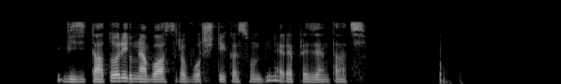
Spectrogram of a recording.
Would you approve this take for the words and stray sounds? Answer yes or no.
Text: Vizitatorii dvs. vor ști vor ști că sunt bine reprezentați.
no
